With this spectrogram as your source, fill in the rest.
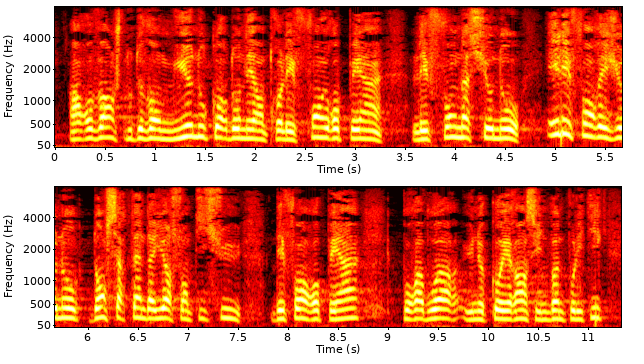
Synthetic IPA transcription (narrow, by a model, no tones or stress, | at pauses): ɑ̃ʁəvɑ̃ʃnud̪əvɔ̃mjønukɔɔʁd̪ɔneɑ̃t̪χəlefɔ̃øʁɔpeɛ̃ | lefɔ̃nasjɔno | elefɔ̃ʁeʒjɔnod̪ɔ̃sɛʁt̪ɛ̃d̪ajœʁsɔ̃t̪isyd̪efɔ̃øʁɔpeɛ̃puʁavwaʁynkɔeʁɑ̃seynbɔnpɔlit̪ik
